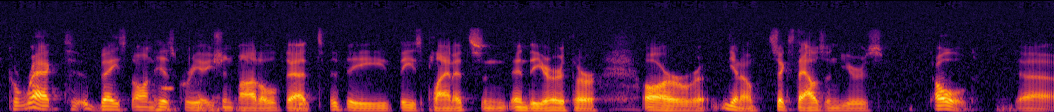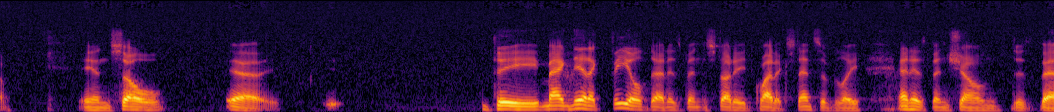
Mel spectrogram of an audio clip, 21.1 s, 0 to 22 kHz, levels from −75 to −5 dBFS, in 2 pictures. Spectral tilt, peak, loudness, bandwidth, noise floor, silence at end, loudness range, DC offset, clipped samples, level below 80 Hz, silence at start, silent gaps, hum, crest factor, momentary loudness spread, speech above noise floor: -6.5 dB/octave; -2 dBFS; -20 LUFS; over 20 kHz; -48 dBFS; 0 s; 5 LU; under 0.1%; under 0.1%; -44 dBFS; 0.1 s; none; none; 18 dB; 14 LU; 29 dB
